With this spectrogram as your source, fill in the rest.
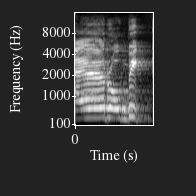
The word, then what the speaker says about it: aerobic: तो aerobic अगर आप प्रोनाउंस कर रहे हो तो उसमें से कोई साउंड आ रही है, एरोबिक यानी कि एयर, राइट, एयर जैसे साउंड आ रही है ना, तो एयर में क्या है?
